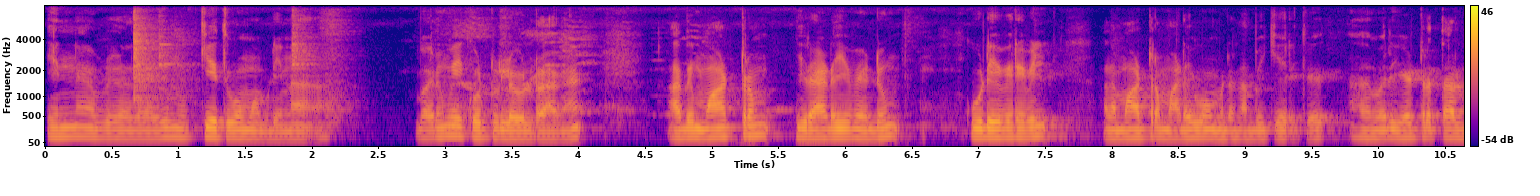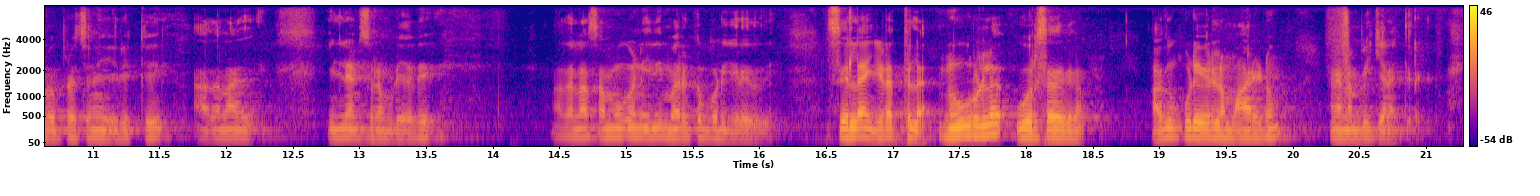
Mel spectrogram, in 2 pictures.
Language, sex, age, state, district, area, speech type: Tamil, male, 45-60, Tamil Nadu, Tiruvarur, urban, spontaneous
